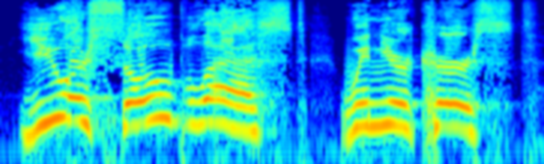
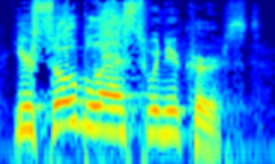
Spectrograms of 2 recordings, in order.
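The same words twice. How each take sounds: First: Slow, stretched and higher, stress on "You"; odd emphatic phrasing. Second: Slowed, weight on "so" in "You're so blessed"; stress on so. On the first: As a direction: lean on "You", drag out "You are so blessed when you're cursed". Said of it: "It sounds funny when I say it like this". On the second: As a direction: press the word "so", let the line fall. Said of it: "Doesn't that sound weird?". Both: Shown as a demonstration.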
